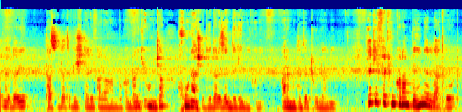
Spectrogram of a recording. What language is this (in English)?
Persian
